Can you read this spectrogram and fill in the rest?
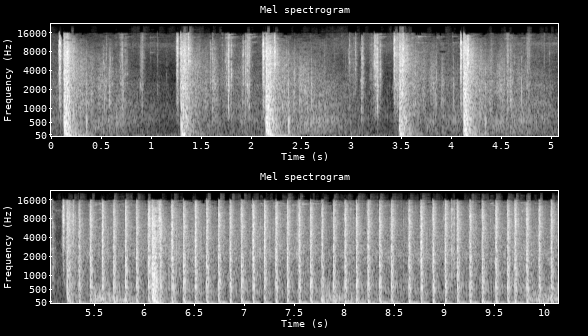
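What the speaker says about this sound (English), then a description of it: "Bren team, suppressing fire" Bren machine gun laying down suppressing fire in the WWII game Post Scriptum: loud separate shots and short bursts at first, then a long, rapid, evenly paced stream of close automatic fire.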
